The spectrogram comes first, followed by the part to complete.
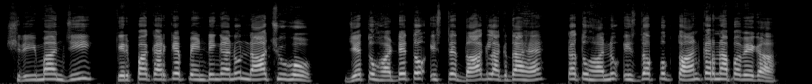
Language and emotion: Punjabi, angry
